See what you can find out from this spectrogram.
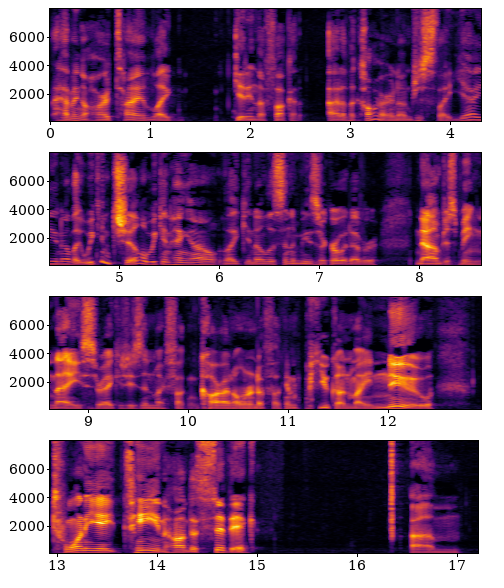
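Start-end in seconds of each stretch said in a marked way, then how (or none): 4.1-7.6 sweet, high and placating; sugary fake niceness; overly nice high voice. Retells himself being nice. 13.0-15.1 "twenty eighteen Honda Civic" slow, loud and high; each word of "twenty eighteen Honda Civic" punched; emphatic slow stress. Real, not acted. Proud of his car.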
